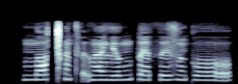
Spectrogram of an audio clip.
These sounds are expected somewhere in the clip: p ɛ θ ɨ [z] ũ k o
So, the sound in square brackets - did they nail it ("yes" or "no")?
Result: yes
